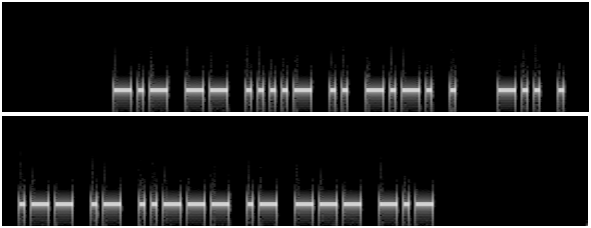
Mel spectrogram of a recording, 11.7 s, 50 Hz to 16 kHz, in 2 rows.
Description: Morse code, heard as a keyed tone, about 20 wpm, 700 Hz. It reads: KM4ICE DE WA2AOK
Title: USA Callsign DE Callsign - 6 Characters - 20wpm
